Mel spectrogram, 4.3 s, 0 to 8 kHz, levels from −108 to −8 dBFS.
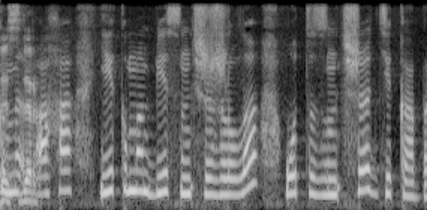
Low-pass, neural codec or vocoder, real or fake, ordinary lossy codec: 7.2 kHz; none; real; none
